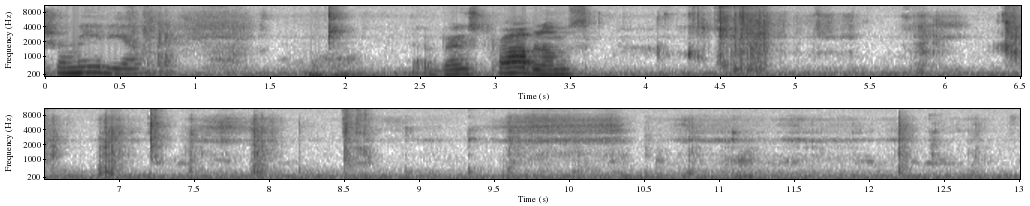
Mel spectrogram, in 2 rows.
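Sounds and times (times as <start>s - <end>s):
crunchy bite and chewing: 4.1s - 9.8s.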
